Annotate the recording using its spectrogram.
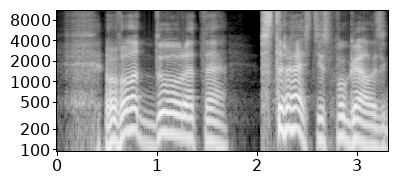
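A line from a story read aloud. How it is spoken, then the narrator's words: Speech with ringing laughter. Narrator (Russian): говорила Грушка, заливаясь звонким, как колокольчик, хохотом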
